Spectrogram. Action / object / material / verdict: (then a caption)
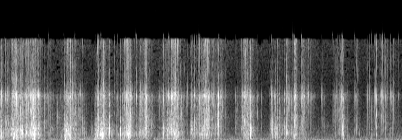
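scrape / thin plastic bag / plastic / none. An empty, hand-sized, thin clear plastic packaging bag is crumpled and rubbed between fingers in yellow rubber gloves. It gives a run of bright, dry crinkling bursts that rise and fade with little low end, gradually growing quieter toward the end.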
